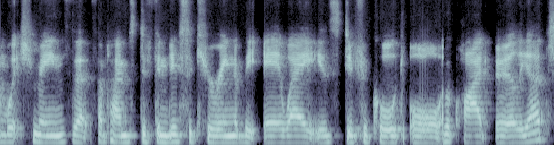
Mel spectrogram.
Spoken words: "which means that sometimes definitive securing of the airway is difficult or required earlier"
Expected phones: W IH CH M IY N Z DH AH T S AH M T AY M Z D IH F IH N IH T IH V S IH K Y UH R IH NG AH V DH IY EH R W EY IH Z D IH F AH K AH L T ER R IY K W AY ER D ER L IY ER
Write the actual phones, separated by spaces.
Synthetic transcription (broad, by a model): W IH CH M IY N Z DH AH T S AH M T AY M Z D IH F IH N IH T IH V S IH K Y UH R IH NG AH V DH IY EH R W EY IH Z D IH F AH K AH L T ER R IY K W AY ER D ER L IY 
